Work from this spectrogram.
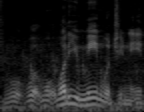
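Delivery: muttered whisper under the breath. Voicing a character asking a companion a question, whispering under the breath. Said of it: "whispers un-, under, under the breath".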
